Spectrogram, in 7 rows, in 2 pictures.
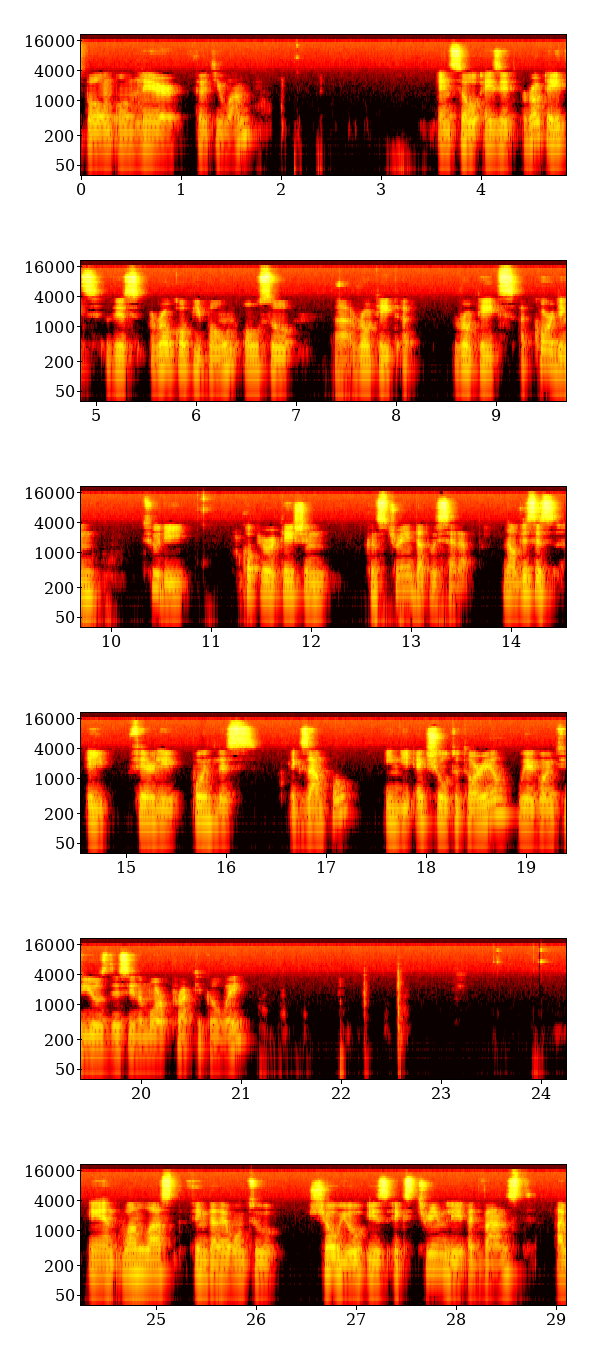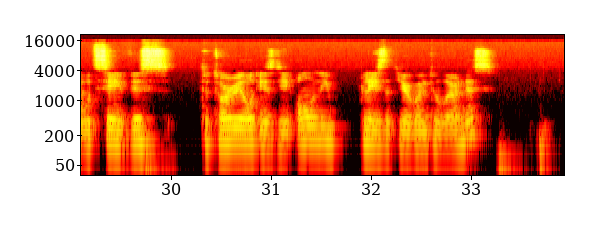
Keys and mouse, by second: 2.1 click, 2.4 g, 22.0 Tab, 23.9 click, 25.2 click.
